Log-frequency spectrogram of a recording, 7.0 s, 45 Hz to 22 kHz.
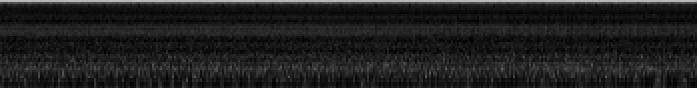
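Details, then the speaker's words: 2002 BMW 330 with lean codes, idling: hose being wiggled makes both banks' short-term fuel trims climb high; even idle with a faint constant hiss: vacuum leak through an intake vacuum hose. "way way up there I can also hear a hiss when I do that"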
